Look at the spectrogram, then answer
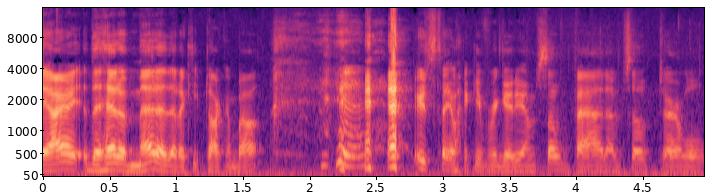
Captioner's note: laughs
